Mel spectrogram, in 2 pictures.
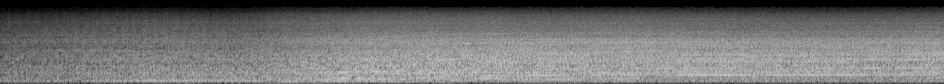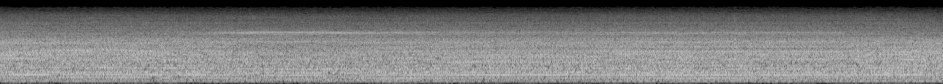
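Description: Car engine revved up over the first few seconds and then held steady at about 2,000 rpm, running under the extra alternator load as a carbon-pile tester pulls the battery down to 12 volts during an alternator output test.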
